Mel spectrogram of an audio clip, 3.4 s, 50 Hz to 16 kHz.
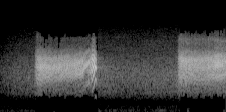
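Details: Eurasian jay, Wittlicher Tal valley, 2018: two long, steady, buzzy screeches of even loudness separated by a quieter gap of just over a second.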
